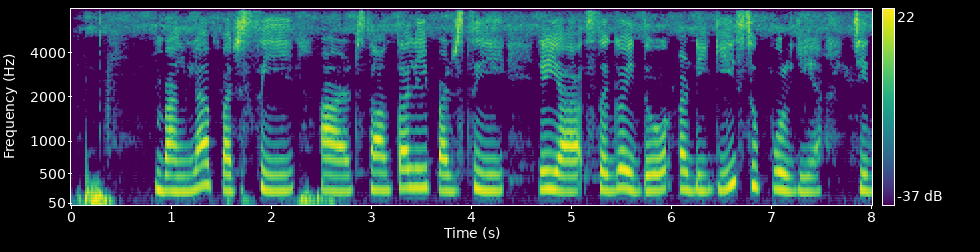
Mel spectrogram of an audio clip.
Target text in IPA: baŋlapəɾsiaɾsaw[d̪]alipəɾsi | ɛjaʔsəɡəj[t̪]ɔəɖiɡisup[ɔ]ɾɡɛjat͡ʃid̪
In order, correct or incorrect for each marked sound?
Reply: incorrect: t̪, incorrect: d̪, incorrect: u

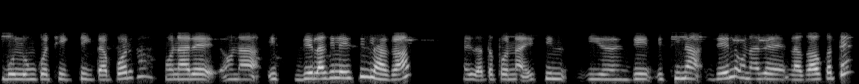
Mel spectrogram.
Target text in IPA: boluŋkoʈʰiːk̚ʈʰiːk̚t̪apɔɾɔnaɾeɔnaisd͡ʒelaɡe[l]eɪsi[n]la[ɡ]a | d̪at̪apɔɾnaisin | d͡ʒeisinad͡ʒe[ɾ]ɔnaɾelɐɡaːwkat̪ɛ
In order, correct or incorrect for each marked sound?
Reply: correct, correct, correct, incorrect: l

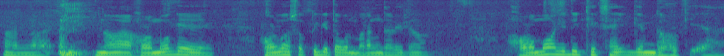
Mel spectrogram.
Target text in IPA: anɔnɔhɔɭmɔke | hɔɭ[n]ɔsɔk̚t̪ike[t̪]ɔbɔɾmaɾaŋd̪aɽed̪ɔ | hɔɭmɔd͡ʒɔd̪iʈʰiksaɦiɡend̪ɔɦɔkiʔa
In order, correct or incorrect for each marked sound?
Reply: incorrect: m, correct

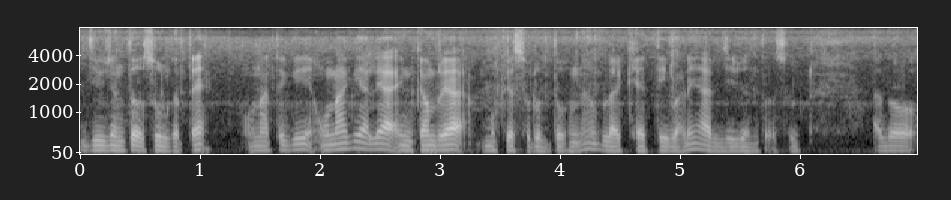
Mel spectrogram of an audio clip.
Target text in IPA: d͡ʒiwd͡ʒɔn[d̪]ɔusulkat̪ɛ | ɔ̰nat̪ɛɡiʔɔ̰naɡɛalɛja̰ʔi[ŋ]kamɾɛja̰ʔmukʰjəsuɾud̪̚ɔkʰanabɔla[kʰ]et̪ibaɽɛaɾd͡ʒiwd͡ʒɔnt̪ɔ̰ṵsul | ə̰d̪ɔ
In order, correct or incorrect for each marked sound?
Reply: incorrect: t̪, incorrect: n, correct

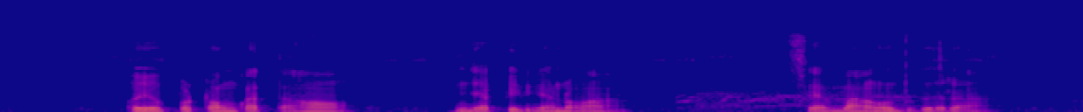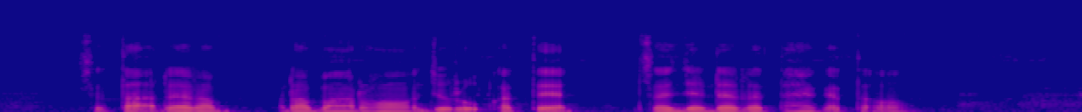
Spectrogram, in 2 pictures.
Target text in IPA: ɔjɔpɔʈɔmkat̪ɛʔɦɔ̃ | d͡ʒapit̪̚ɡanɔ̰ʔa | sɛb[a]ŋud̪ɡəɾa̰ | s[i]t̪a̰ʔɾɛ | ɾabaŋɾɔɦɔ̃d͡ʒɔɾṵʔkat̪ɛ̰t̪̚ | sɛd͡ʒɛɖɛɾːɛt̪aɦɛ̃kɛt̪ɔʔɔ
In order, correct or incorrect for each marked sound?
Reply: correct, incorrect: ɛ

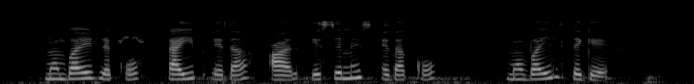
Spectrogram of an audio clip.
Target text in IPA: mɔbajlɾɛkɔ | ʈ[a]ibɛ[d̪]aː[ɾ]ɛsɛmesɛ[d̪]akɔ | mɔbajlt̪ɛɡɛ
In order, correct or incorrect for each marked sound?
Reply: correct, correct, correct, correct

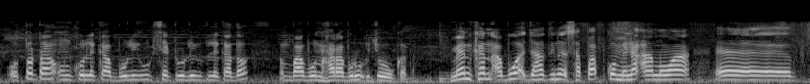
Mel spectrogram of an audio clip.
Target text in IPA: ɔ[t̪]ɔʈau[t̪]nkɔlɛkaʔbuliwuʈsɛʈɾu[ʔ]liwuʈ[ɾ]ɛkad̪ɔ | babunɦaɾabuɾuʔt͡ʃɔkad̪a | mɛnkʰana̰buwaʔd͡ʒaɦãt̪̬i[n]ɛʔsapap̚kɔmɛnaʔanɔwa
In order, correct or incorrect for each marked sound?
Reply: correct, incorrect: none, incorrect: none, incorrect: l, correct

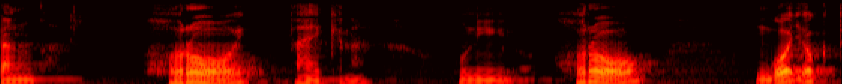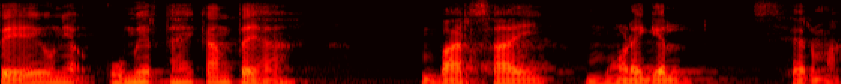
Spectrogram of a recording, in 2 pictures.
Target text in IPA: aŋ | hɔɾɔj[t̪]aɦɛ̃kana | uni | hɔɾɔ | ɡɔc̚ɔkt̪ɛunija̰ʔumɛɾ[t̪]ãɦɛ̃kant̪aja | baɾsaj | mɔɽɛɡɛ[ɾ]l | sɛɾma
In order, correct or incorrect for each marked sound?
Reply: correct, correct, incorrect: none

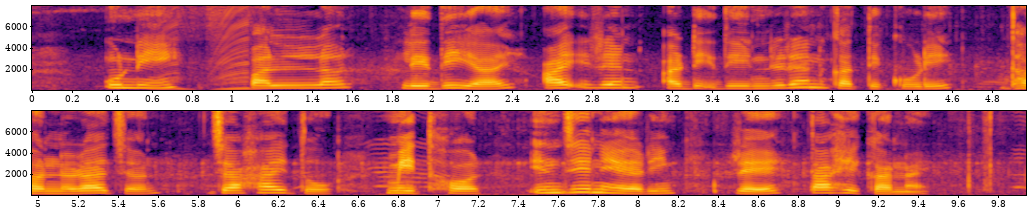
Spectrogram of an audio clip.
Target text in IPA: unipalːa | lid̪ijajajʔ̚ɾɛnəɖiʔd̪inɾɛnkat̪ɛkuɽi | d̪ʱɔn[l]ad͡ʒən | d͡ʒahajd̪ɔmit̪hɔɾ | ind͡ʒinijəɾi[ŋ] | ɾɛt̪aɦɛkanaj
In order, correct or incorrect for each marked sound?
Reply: incorrect: ɾ, correct

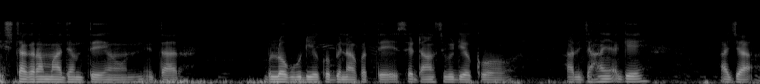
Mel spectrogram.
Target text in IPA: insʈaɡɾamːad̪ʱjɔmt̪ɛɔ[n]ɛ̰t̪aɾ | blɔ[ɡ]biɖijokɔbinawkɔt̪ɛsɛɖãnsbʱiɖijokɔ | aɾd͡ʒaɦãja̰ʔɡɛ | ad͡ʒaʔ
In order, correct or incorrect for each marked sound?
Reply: correct, correct

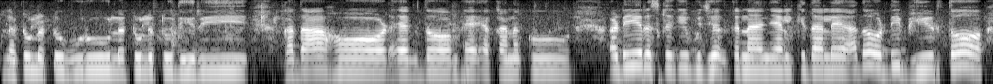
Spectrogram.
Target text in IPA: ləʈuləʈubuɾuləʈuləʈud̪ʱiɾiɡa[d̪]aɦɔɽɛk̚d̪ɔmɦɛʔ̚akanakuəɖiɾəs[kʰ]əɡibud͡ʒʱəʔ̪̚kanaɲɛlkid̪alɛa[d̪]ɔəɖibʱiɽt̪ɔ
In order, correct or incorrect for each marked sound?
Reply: correct, incorrect: k, correct

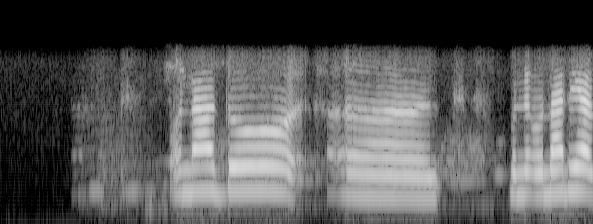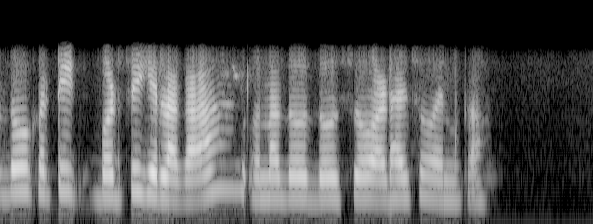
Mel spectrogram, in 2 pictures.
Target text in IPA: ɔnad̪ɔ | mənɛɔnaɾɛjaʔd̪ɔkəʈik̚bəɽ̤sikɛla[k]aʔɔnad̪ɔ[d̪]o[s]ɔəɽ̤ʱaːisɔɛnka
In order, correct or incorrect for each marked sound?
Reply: incorrect: ɡ, correct, correct

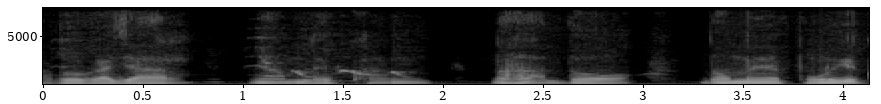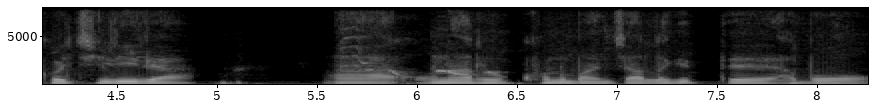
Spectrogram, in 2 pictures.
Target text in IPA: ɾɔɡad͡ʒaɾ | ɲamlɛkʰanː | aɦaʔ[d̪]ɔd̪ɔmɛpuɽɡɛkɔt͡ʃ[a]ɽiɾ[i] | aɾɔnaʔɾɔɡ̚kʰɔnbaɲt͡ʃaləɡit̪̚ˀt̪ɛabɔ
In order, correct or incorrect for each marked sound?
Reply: correct, incorrect: i, incorrect: a

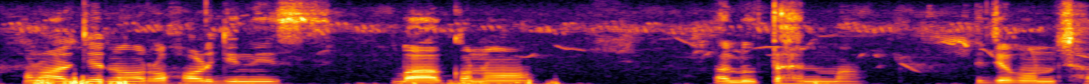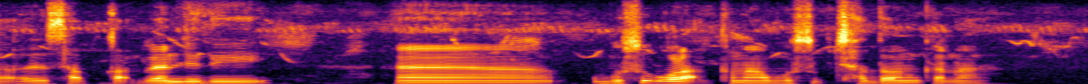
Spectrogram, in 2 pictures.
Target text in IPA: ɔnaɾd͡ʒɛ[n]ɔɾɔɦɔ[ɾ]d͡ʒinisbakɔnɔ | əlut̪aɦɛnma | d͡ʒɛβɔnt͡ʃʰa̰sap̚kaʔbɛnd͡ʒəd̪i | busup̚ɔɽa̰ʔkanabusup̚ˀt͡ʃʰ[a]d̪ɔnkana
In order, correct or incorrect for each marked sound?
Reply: correct, incorrect: ɽ, correct

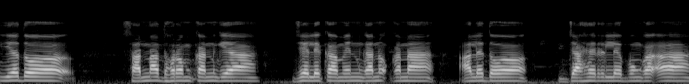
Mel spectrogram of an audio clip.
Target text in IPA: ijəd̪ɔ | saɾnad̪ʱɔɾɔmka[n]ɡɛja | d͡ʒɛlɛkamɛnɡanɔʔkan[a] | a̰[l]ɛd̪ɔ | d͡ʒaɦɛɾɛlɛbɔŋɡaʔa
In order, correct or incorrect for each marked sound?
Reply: correct, correct, correct

